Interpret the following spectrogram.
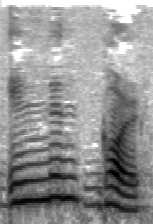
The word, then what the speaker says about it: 읽는: Be very careful with the pronunciation. You want to think of it as saying this right here. ing, okay? ing, like ing in English, okay? 읽는 걸, 읽는 걸, 읽는 걸, 읽는 걸.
